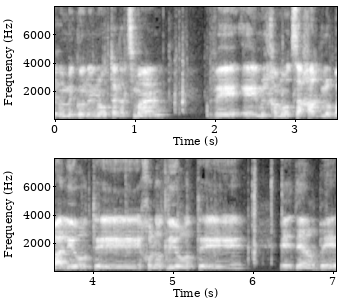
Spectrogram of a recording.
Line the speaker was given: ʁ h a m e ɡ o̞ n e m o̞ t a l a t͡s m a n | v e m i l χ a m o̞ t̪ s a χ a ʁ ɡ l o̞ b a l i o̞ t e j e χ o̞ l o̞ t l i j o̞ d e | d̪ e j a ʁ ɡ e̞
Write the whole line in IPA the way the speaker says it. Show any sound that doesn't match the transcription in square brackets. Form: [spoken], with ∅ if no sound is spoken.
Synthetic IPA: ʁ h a m e ɡ o̞ n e [n] o̞ t a l a t͡s m a n | v e m i l χ a m o̞ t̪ s a χ a ʁ ɡ l o̞ b a l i o̞ t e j e χ o̞ l o̞ t l i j o̞ [t] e | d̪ e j a ʁ [b] e̞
